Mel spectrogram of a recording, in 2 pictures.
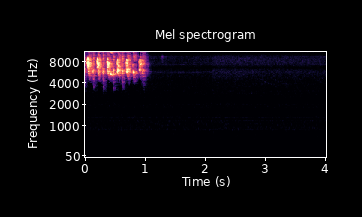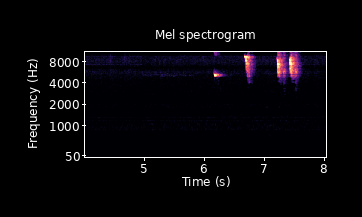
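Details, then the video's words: A male Anna's hummingbird, guarding his favourite feeder from a perch, gives a fast, thin burst of high chips, then a few sharp, isolated chips about half a second apart, over faint background hiss. "Anna's Hummingbird sounds calls chirping"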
